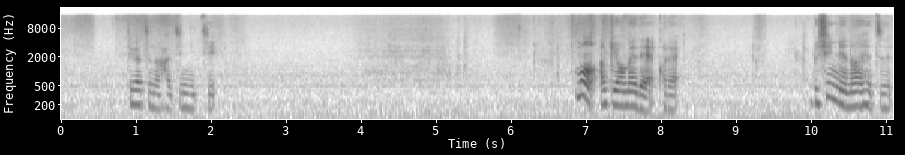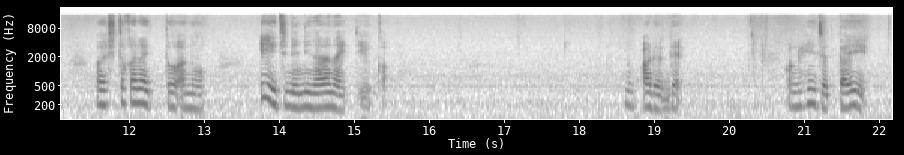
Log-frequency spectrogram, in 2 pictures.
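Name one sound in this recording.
A young woman speaks softly and calmly close by, in short bursts.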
